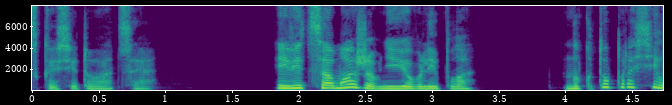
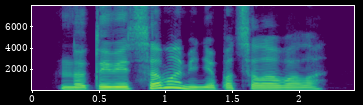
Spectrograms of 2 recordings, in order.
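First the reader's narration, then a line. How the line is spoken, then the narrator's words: Mocking retort. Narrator (Russian): насмешливо бросил в ответ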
